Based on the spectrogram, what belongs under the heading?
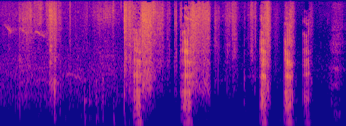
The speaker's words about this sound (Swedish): Mm, nu går vi grisarna. Kom så går vi en liten promenad. En eh, liten annorlunda promenad. Jag har ju bara gått ut med hundar och hästar. Nu, nu vill han inte gå riktigt.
